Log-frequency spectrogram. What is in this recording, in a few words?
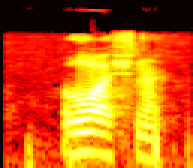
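"луасьны", Komi, male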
